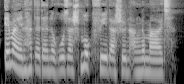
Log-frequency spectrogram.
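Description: A woman's voice: mid-range voice, fairly quick, darkish tone, close to an everyday voice. A woman voicing a jolly, teasing male forest creature in a storybook reading. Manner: teasing, good-humoured.

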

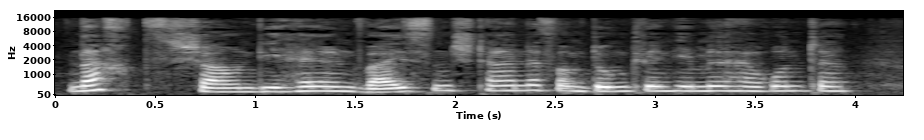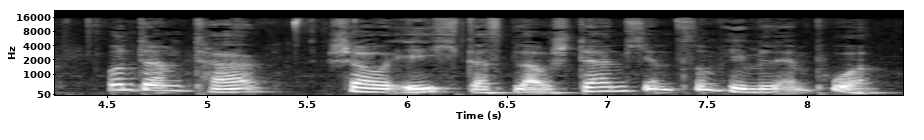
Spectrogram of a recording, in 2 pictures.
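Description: A kindly little blue flower from a storybook, speaking patiently and explaining things with gentle wisdom, as a woman puts her on. The voice sits higher than the teller's own and keeps a husky, slow, unhurried flow.

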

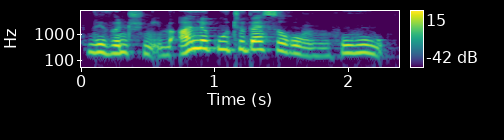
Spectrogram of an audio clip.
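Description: A wise old owl hoots and speaks knowingly in a bedtime story, as a woman puts him on. He sounds calm and amused. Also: medium pitch, a little fast. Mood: kindly. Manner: knowing, hooting.

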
